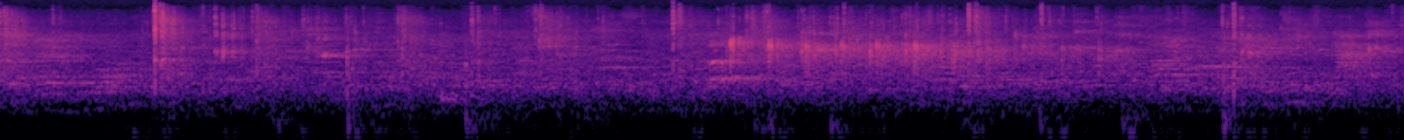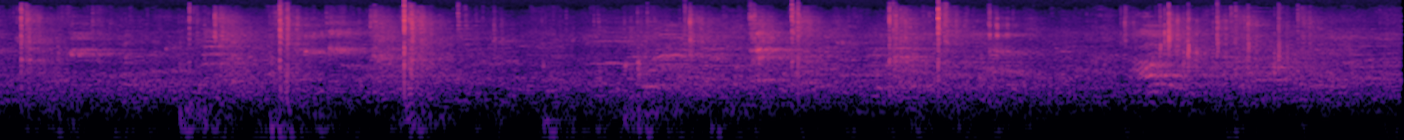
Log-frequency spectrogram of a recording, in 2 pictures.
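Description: Faint badminton rally: racket strings striking the shuttlecock again and again at irregular intervals, with thuds of footwork on the court.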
